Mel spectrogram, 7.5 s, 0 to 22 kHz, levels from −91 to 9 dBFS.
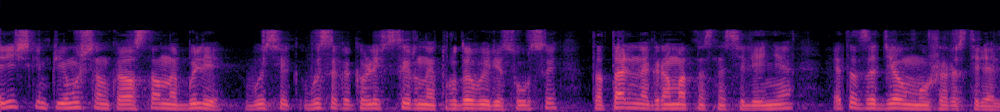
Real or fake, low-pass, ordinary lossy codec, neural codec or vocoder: real; 7.2 kHz; AAC, 32 kbps; none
